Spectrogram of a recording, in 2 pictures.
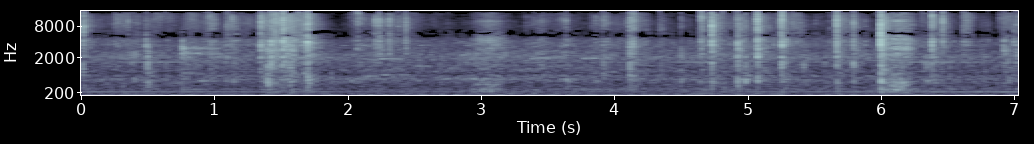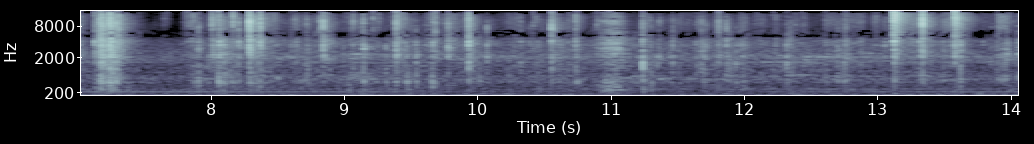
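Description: Scattered small clicks and taps of a plastic Razer Zephyr face mask and its filters being handled and fitted, with a few sharper clicks, over a faint steady hum.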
